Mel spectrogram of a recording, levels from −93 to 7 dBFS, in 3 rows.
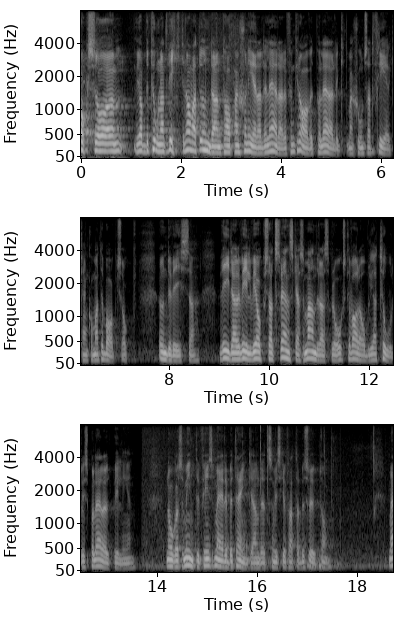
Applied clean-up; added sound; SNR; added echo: none; none; none; none.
